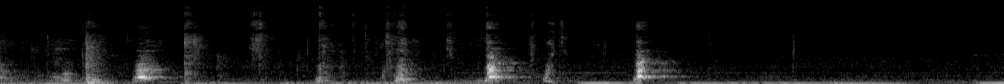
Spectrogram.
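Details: Boerboel puppy barking, upset by a neighbour's surround sound with pumping bass and calling its owner out: a few deep single woofs spaced several seconds apart among softer huffs, with a low bass rumble and a man's voice.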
